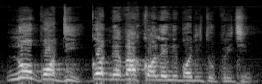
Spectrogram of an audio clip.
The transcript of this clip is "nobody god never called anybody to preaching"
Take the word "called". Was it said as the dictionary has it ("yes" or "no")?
no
